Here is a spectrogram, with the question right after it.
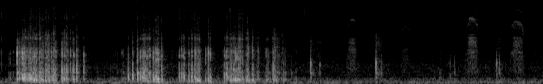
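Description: Fingers rake and scratch across the white-tipped bristles of a black plastic paddle hairbrush head resting on a wooden floor. Three dense, scratchy bursts fill the first two and a half seconds. Sparser, lighter flicks and ticks follow, some with a bright edge.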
